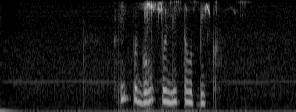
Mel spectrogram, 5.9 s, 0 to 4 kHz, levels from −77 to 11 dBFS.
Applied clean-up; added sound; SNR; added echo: neural separator model SepFormer WHAM!.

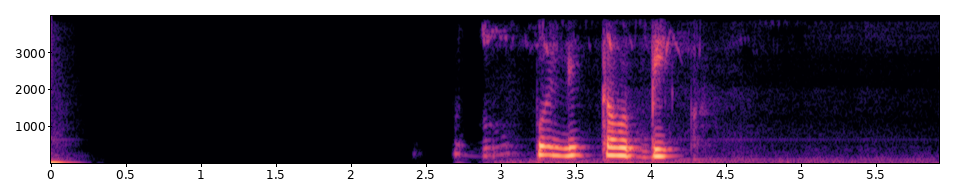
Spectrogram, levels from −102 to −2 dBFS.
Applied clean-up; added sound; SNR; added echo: neural mask model DeepFilterNet 3.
